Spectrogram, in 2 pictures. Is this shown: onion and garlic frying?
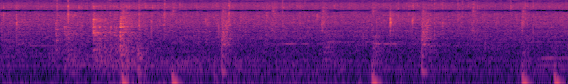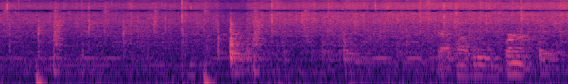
yes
